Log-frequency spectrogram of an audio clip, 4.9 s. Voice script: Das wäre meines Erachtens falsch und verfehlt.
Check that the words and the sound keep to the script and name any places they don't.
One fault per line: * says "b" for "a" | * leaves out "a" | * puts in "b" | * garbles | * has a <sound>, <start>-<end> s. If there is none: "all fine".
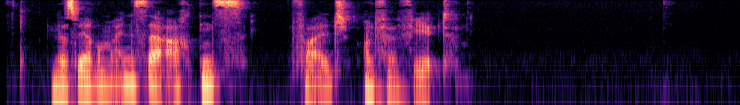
all fine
